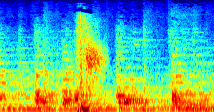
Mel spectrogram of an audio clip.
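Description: Cartoon hit sound effect a little under a second in: a quick falling swish ending in a thud. Background music plays underneath.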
